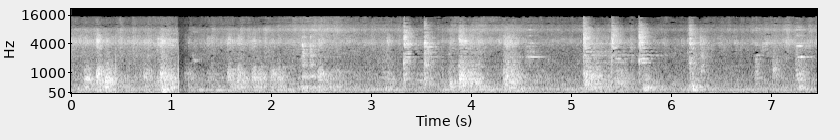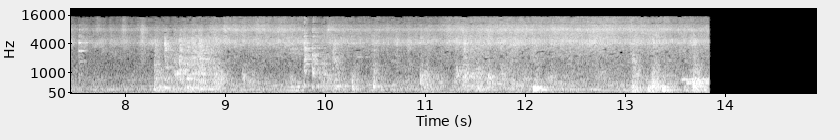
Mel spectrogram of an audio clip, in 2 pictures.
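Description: Metal utensils clatter and clink against pots.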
